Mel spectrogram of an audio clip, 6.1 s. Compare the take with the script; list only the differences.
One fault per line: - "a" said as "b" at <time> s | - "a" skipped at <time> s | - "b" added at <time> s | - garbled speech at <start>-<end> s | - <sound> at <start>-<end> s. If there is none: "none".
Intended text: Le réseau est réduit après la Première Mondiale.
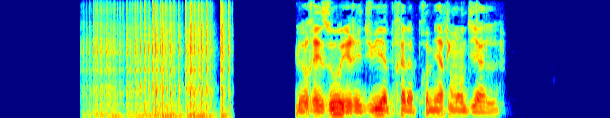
- squeak at 0.8-2.4 s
